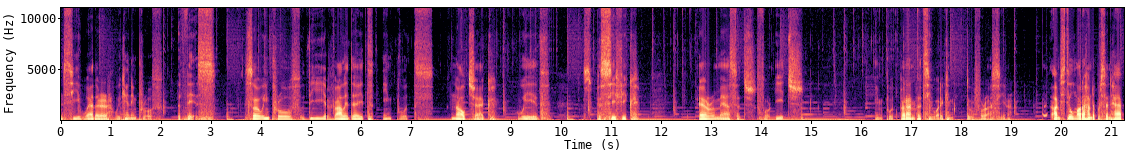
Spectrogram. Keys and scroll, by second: 19.6 Return.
